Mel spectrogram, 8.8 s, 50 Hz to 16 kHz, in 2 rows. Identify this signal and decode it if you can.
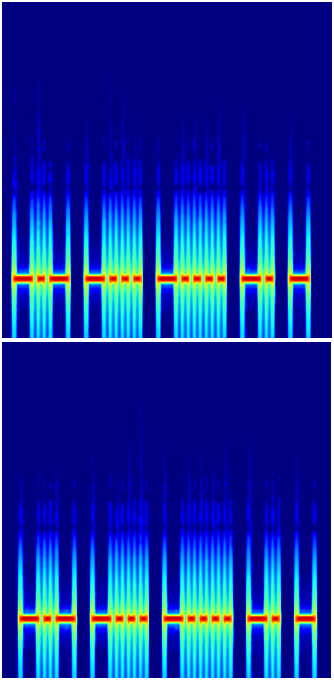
Morse code, heard as a keyed tone, about 15 wpm, 700 Hz. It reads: KB6NT KB6NT
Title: USA Call Signs Repeated 3x 15wpm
